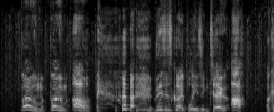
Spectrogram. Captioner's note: laughing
